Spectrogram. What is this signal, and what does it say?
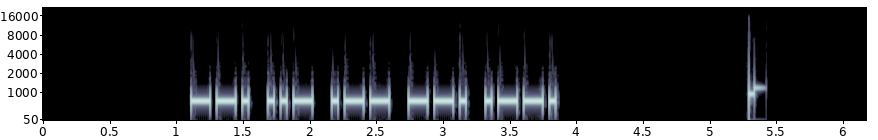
Morse code, heard as a keyed tone, about 25 wpm, 700 Hz. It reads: GUWGP
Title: Code Groups - 5 Letters - 25wpm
